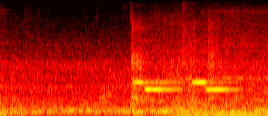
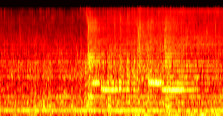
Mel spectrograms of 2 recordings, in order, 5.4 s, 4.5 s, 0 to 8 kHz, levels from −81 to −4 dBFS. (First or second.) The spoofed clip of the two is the second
